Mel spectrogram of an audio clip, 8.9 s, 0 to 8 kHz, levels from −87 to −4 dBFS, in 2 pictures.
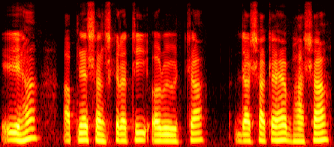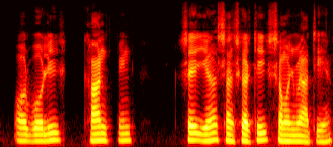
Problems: constant background noise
